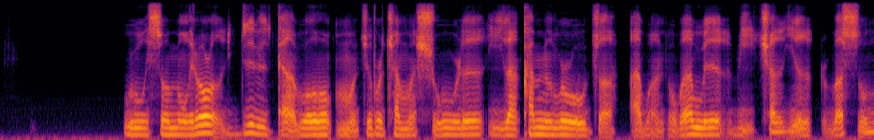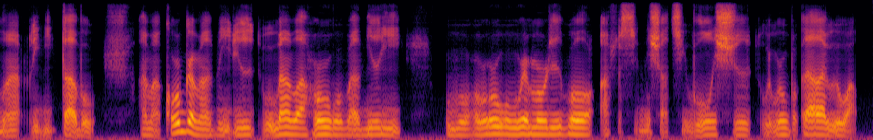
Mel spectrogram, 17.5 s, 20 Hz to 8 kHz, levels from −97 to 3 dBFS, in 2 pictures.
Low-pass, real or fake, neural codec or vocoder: 7.2 kHz; fake; autoencoder, 22.05 kHz, a latent of 192 numbers a frame, VITS, trained on many speakers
